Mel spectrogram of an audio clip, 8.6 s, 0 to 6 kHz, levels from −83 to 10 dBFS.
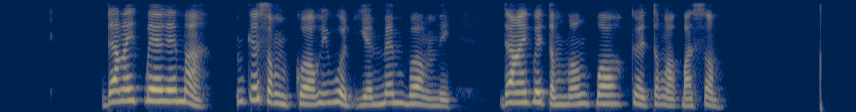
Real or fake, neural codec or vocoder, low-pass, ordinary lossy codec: fake; autoencoder, 48 kHz, 32 numbers a frame, DAC-VAE, trained on Japanese speech; 5.4 kHz; AAC, 48 kbps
